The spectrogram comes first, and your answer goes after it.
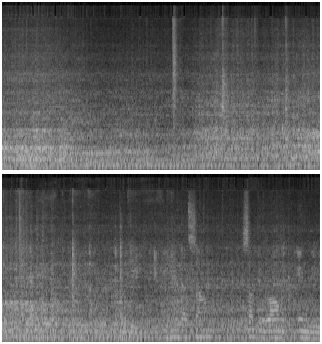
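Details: Samsung digital dryer with moisture sensor, drum turning before disassembly: steady low rumbling drone with a rough, scraping undertone, from a worn idler pulley bearing.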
